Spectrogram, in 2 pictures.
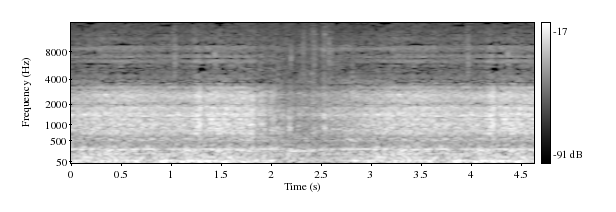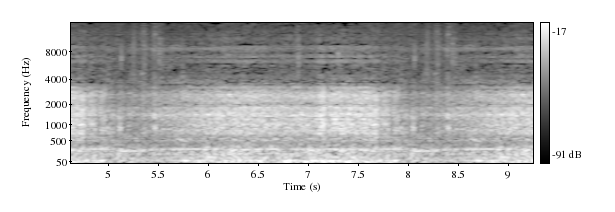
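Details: Emperor AIE-641 1970s single-battery portable transistor radio, bought as non-working: only a faint, pulsing hiss with no programme sound; an open coupling capacitor into the output stage is starving the amplifier, leaving output very quiet.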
